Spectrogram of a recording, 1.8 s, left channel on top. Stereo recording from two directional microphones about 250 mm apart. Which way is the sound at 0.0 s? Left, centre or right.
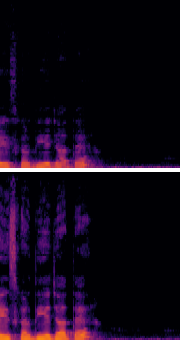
Right.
